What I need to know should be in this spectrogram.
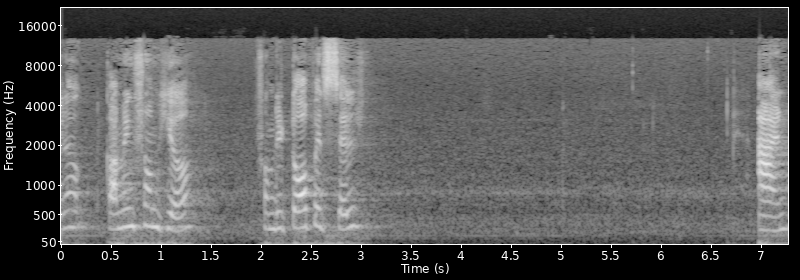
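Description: A woman speaks clearly, explaining in a teaching tone, close to a microphone.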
